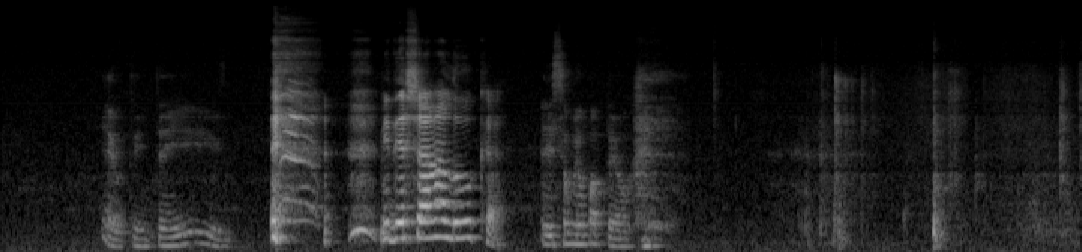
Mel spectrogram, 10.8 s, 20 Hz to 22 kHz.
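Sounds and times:
speech: 1.3 - 6.7
laughter: 2.7 - 3.8, 6.3 - 6.8
chair creaking as someone fidgets: 8.0 - 10.8.

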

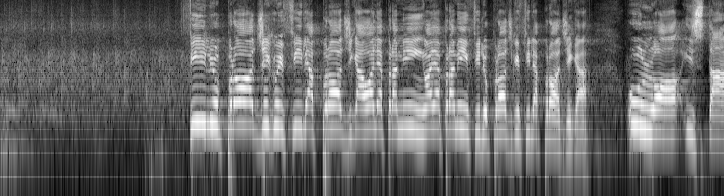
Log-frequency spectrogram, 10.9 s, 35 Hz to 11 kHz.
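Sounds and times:
crowd of people clapping: 0.0 - 4.0
speech: 2.8 - 10.8.

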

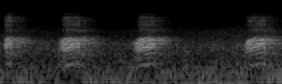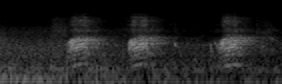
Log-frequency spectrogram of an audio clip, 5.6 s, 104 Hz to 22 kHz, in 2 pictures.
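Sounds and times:
duck quacking: 0.0 - 1.7, 3.5 - 5.4.

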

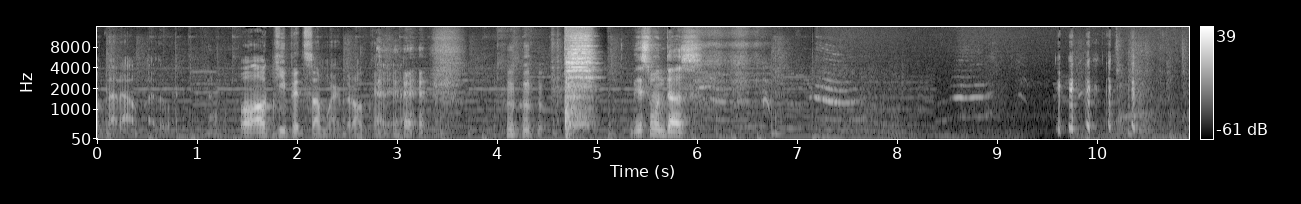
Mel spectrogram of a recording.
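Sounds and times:
speech: 1.4 - 6.2
laughter: 2.8 - 3.5, 9.6 - 10.6
cat meowing halfway up a door curtain: 7.1 - 7.8, 8.4 - 9.1.

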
